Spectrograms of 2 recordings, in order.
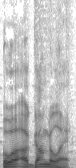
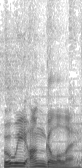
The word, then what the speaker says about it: Uiagalelei: DJ Uiagalelei. – You said it. Uiagalelei.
